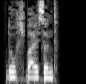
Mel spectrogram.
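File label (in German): "durchbeißend", German; adjectives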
